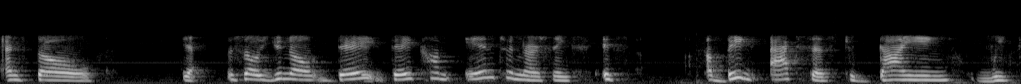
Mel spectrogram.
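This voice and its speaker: Slow, gravelly woman caller on a phone line. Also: mid-range voice. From Zambia. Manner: slow, earnest, halting with fillers. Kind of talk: call-in talk.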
